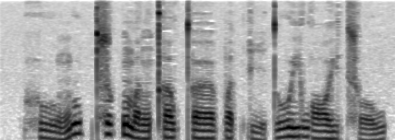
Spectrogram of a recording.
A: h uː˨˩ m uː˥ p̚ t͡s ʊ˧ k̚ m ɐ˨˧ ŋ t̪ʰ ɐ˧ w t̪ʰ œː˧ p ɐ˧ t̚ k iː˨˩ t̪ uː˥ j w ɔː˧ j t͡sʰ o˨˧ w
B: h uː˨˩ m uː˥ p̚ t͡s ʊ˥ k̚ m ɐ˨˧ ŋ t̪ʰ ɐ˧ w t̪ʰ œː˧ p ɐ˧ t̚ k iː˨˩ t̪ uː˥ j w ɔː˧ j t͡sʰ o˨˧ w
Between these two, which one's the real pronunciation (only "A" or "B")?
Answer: B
